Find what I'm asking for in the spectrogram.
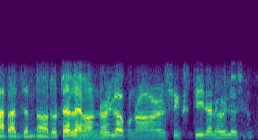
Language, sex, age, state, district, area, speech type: Assamese, male, 18-30, Assam, Sivasagar, urban, conversation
